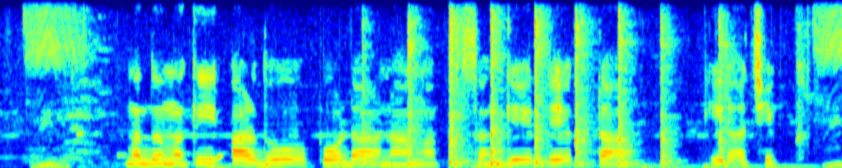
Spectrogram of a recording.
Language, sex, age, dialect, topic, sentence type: Magahi, female, 60-100, Northeastern/Surjapuri, agriculture, statement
